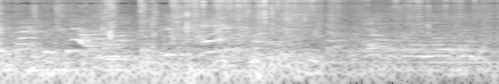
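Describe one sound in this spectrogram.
A paper bag rustles as it is pulled open.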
